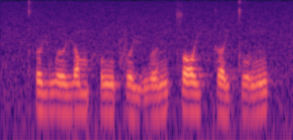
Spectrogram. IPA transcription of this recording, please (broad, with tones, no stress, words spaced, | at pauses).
t̪ʰɵ˧ɥwɵ˨˧ɥ ɐ˧mhʊ˨ŋfɵ˨˩ɥwɵ˨˥n t͡sɔː˧jkɐ˨˧jt̪ʊ˨˥ŋ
